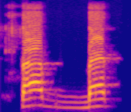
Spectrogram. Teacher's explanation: huruf ta itu kalau dari segi suara dia punya sifat syiddah dulu. Nah, baru hames gitu.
